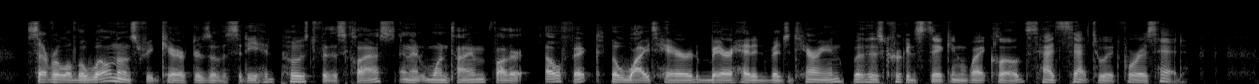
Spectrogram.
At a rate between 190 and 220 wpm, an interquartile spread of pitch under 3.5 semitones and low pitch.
Yes: average, 195 wpm; average, 2.7 semitones; low, 100 Hz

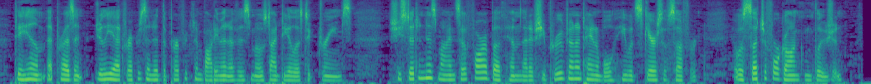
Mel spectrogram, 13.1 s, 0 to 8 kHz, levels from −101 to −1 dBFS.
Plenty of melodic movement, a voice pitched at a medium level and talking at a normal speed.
No: average, 3.3 semitones; medium, 165 Hz; average, 180 wpm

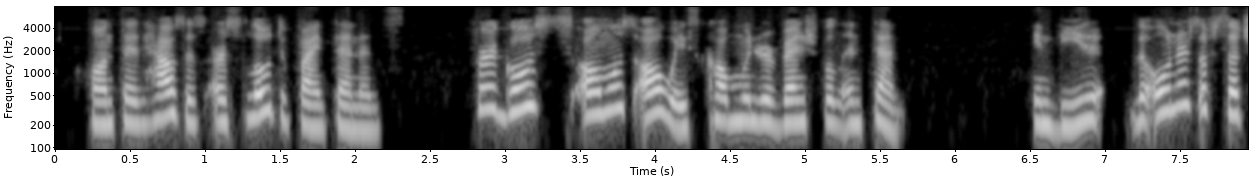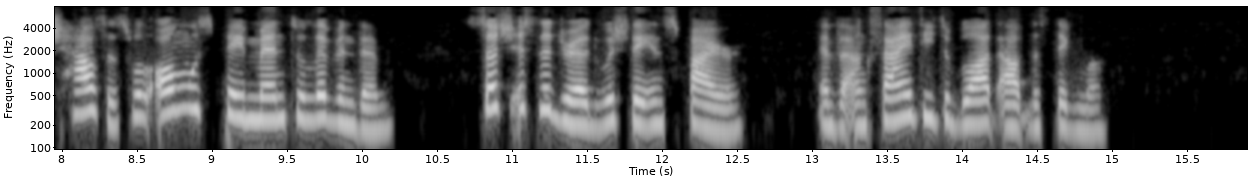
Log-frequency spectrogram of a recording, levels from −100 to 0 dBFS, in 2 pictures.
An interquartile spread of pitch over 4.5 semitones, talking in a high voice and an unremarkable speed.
Yes: average, 5.2 semitones; high, 220 Hz; average, 165 wpm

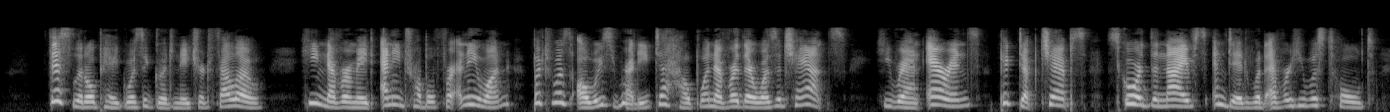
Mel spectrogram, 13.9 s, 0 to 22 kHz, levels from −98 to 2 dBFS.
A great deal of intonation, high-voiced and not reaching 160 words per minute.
No: wide, 6.3 semitones; high, 215 Hz; average, 185 wpm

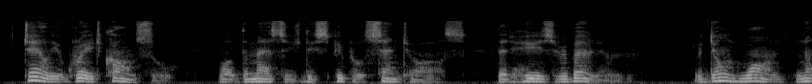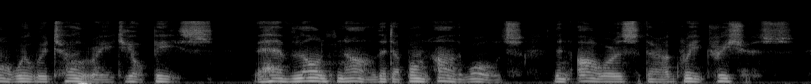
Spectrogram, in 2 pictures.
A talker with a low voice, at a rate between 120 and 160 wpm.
Yes: low, 125 Hz; average, 150 wpm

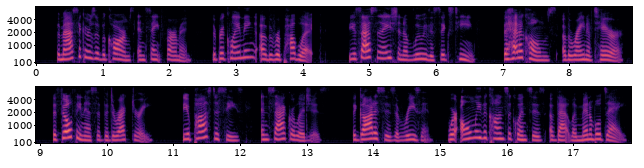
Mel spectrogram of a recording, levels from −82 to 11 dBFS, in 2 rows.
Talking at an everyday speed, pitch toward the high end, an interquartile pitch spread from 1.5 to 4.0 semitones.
No: average, 160 wpm; high, 245 Hz; average, 4.5 semitones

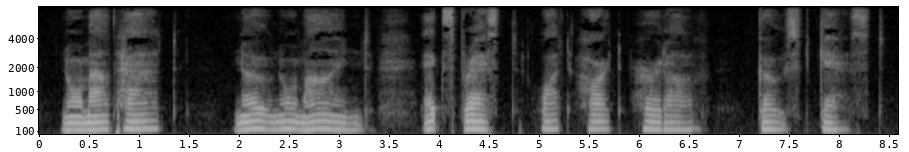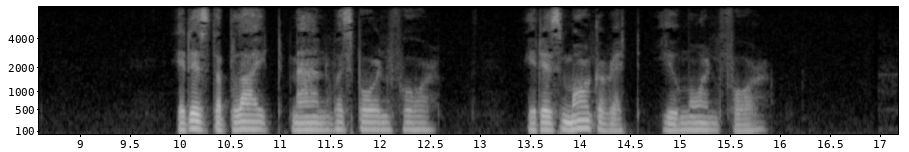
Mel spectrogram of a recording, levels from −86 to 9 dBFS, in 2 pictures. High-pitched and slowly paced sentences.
No: low, 125 Hz; slow, 95 wpm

